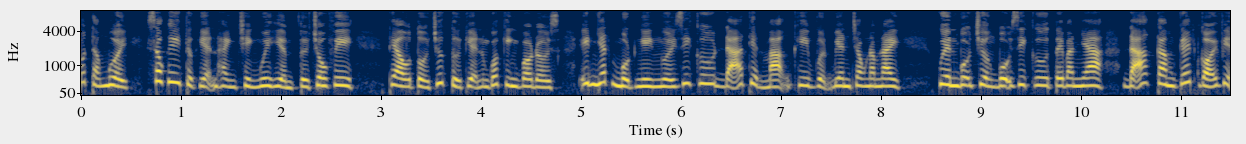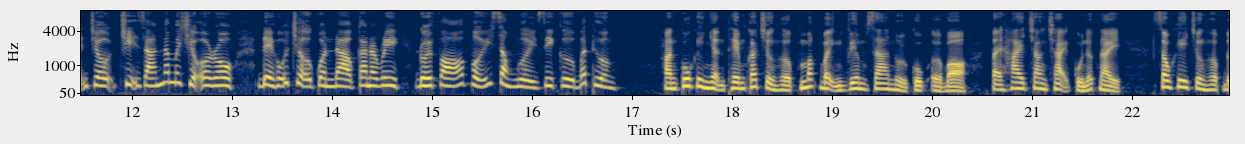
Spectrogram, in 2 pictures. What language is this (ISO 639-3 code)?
vie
